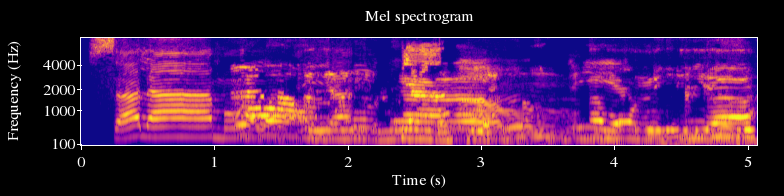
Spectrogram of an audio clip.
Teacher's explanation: এই তানউইনের পরে এই হা আসছে। এজন্য আমরা কি করব? গুণনা করব না। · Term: স্পষ্ট করে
